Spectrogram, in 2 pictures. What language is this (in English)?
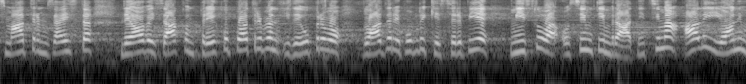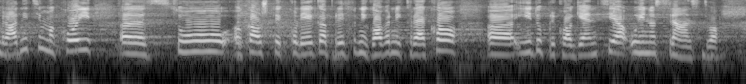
Serbian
